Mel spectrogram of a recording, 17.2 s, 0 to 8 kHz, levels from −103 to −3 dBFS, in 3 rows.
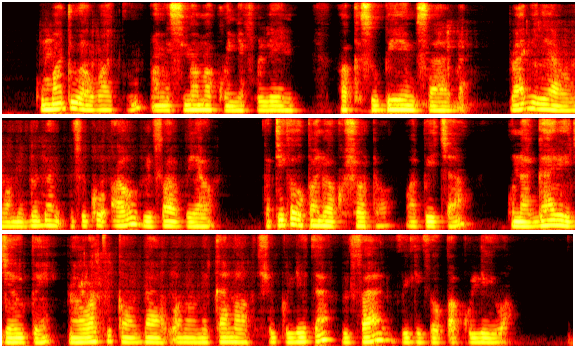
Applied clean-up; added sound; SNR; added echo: neural mask model DeepFilterNet 3.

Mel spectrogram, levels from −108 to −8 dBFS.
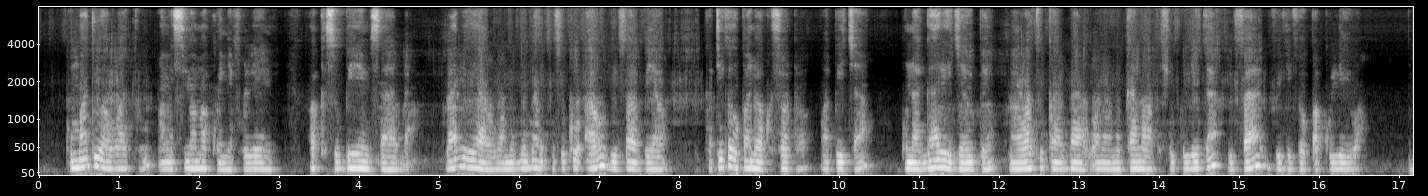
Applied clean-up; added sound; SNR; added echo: neural separator model SepFormer DNS4.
